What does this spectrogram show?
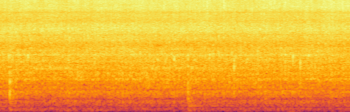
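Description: Ground garlic and ginger paste sizzling steadily in hot oil in a stainless steel pot as it is stirred with a wooden spoon, with a couple of light taps of the spoon.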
